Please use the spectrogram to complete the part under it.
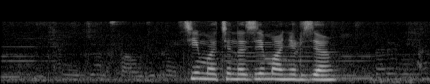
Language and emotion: Russian, neutral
